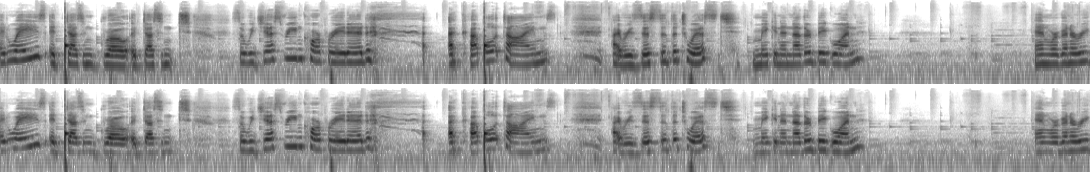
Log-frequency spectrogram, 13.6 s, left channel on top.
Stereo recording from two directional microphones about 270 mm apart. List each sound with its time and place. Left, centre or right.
0.0 s speech: left; by 10.8 s centre
12.9 s speech: left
